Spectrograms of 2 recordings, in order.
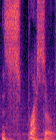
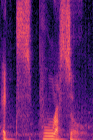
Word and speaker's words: espresso: you must have had some of that X espresso stuff that's not even Gossman I'm following Niles you guys gonna be such a hard time about the pronunciation of it expresso espresso machine yes coffee matters okay so I've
